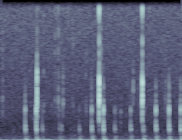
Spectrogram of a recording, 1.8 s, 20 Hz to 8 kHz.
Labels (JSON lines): {"label": "biophony, knock", "recorder": "SoundTrap 300"}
